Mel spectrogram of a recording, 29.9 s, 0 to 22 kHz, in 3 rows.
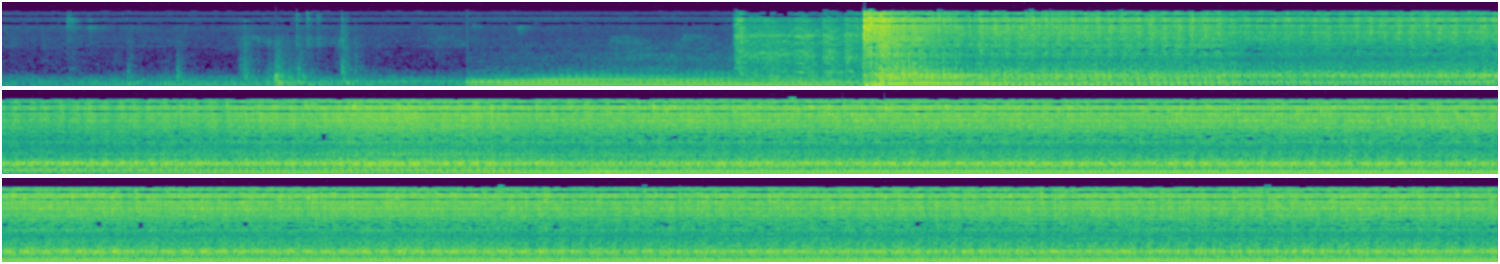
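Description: Chevrolet Camaro SS's 6.2-litre LT1 V8, with 2-inch catless headers and an X-pipe, starting up: a knock about two seconds in, then the engine fires with a loud burst about six seconds in and settles into a steady idle.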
